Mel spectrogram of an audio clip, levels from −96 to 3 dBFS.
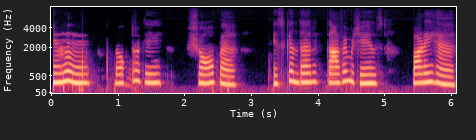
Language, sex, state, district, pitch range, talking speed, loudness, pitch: Hindi, female, Punjab, Fazilka, 265-295 Hz, 100 wpm, -13 LUFS, 280 Hz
